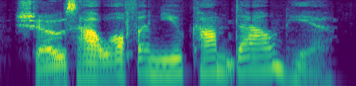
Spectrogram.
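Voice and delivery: a hint of a wistful old servant; high old woman voice. A narrator's reading. Hook teasing, character voice.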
